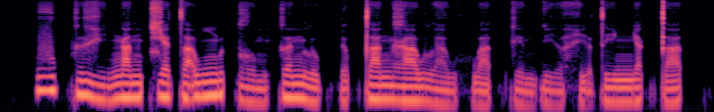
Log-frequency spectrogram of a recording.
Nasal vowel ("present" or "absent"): absent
